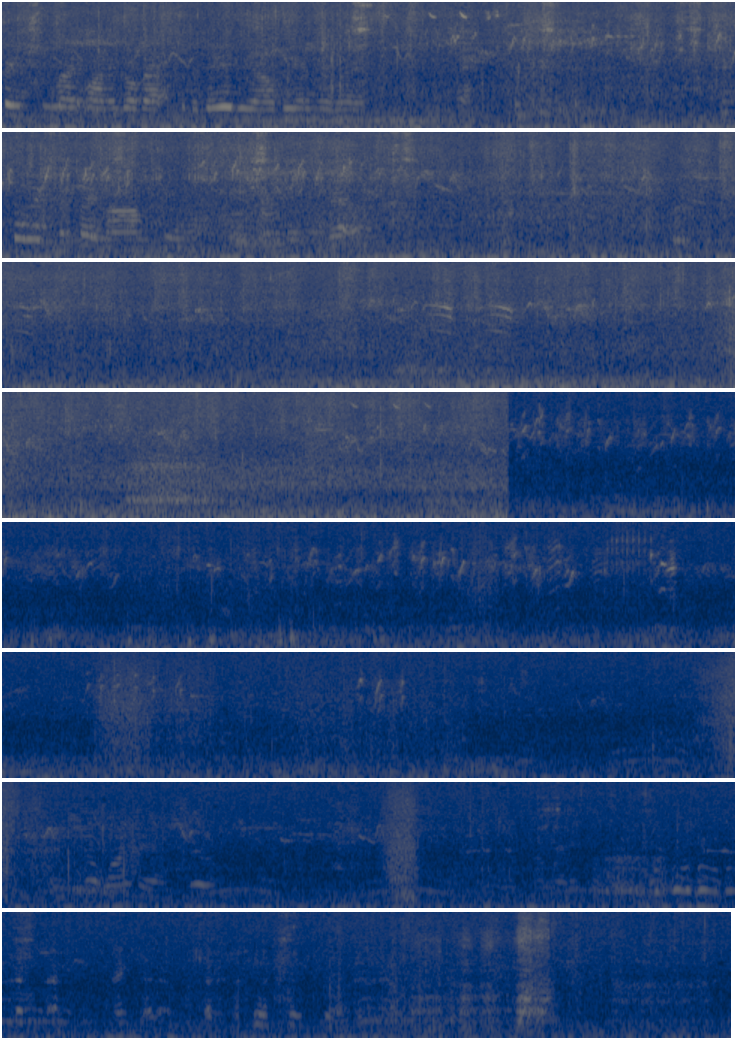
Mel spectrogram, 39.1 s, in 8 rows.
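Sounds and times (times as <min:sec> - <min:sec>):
background hiss: 0:00.0 - 0:18.0
faint bird chirps: 0:00.1 - 0:26.0.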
